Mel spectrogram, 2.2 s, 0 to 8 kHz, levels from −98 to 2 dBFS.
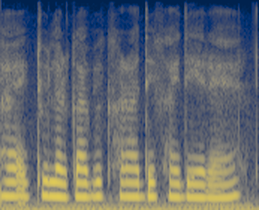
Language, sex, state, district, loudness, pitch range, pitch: Hindi, female, Arunachal Pradesh, Longding, -16 LUFS, 190-200 Hz, 195 Hz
